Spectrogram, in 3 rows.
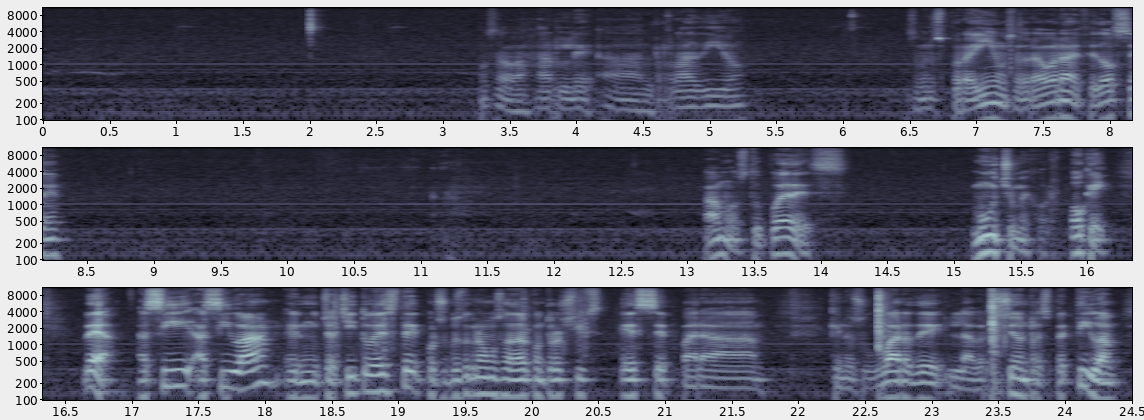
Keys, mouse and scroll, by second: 4.7-6.2 drag, 7.4 F12, 16.5-17.5 scroll down 2, 17.9 shift+middle click, 18.9 alt+shift+Tab, 20.3 ctrl+shift+s, 22.6 KP_Add, 23.5 KP_Enter.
